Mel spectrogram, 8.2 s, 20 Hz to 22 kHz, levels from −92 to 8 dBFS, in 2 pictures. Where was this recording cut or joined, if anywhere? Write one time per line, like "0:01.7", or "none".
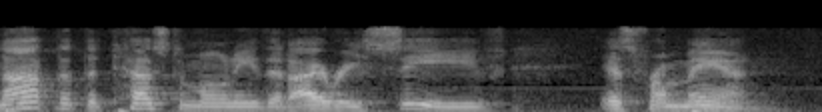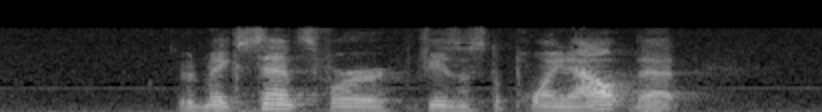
none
